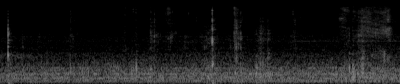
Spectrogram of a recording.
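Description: Close-up chewing of marinated pork ribs: scattered soft, sharp mouth clicks at an uneven pace over a steady low hum.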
